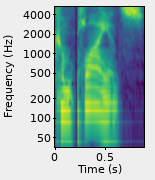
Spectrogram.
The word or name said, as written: compliance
